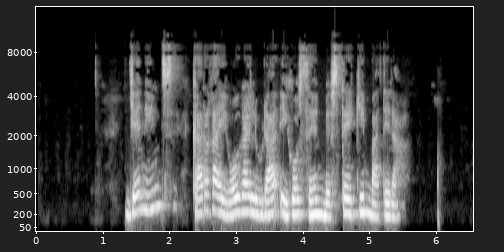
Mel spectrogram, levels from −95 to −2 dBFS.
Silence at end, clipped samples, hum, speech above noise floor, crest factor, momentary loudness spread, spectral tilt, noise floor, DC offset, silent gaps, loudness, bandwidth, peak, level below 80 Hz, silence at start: 1.05 s; under 0.1%; none; 64 dB; 14 dB; 6 LU; -4.5 dB/octave; -75 dBFS; under 0.1%; none; -12 LUFS; 9.4 kHz; 0 dBFS; -56 dBFS; 1.35 s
